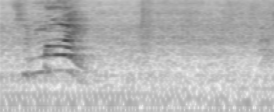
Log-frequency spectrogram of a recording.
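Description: A short spoken phrase in Thai, ending about two-thirds of a second in, followed by low, steady background noise.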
